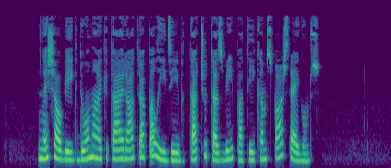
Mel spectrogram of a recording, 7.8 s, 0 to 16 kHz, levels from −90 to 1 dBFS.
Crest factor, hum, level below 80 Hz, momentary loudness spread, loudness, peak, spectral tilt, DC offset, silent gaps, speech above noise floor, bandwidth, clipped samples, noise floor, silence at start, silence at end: 20 dB; none; -70 dBFS; 6 LU; -22 LUFS; -2 dBFS; -5 dB/octave; under 0.1%; none; 53 dB; 11.5 kHz; under 0.1%; -73 dBFS; 0.75 s; 1.45 s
